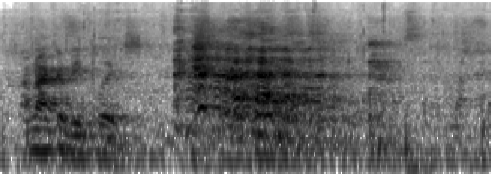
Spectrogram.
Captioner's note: laughter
